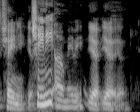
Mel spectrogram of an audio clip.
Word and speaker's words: Chani: But if you want to know how Frank Herbert pronounces it, he says Atreides. And isn't it Chiani instead of Chani, or is it with the other way around?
